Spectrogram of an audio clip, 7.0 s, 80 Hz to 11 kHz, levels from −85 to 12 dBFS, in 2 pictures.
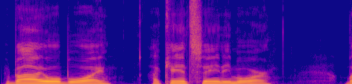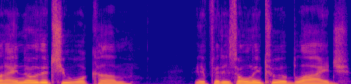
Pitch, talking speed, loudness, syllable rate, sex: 140 Hz, 190 wpm, -16 LUFS, 4.9 syllables/s, male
